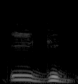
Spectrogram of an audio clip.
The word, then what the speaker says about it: Iguig: Igig. Igig. Igig. Igig. Yes. That's the correct way to say it. Igig. Igig.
